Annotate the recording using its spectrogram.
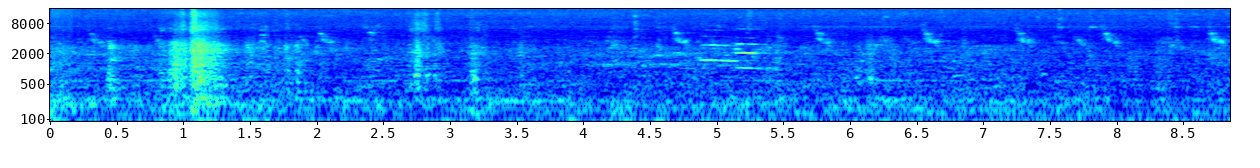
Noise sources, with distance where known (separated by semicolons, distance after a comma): non-machinery impact, near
